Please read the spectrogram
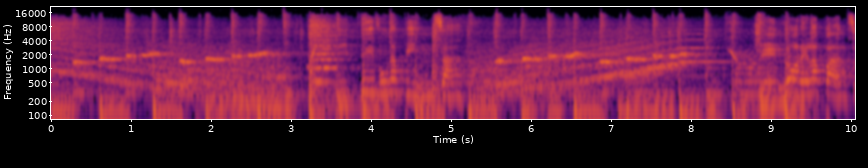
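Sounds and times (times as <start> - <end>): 
steady musical accompaniment with regular percussive beats: 0.0 - 9.4
person whistling a bright wandering melody: 0.2 - 3.8, 5.5 - 8.7
speech: 4.5 - 5.7, 9.1 - 10.0.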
